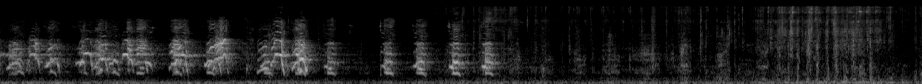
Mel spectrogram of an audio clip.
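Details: Three hunting hounds flushing a hare in sight during a hare hunt; a fast run of loud, ringing bays repeats about once a second for five seconds, then fades into rustling and crackling outdoor noise.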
